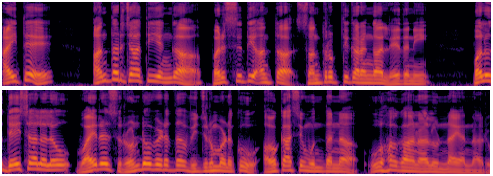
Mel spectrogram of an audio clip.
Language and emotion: Telugu, neutral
